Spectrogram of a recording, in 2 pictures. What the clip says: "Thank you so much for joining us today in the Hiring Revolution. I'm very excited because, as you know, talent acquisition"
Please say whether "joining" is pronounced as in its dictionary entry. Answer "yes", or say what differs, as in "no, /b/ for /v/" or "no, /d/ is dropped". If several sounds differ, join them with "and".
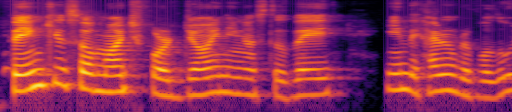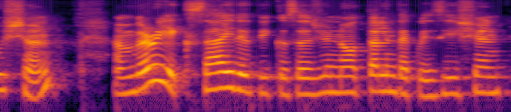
yes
